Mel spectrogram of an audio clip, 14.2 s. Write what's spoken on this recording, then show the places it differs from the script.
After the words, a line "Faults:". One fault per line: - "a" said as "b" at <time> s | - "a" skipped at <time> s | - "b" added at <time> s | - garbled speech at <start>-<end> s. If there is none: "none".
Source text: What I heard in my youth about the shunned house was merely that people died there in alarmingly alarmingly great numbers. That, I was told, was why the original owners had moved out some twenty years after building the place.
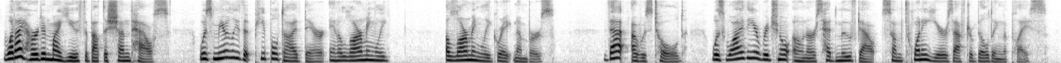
What I heard in my youth about the shunned house was merely that people died there in alarmingly alarmingly great numbers. That, I was told, was why the original owners had moved out some twenty years after building the place.
Faults:
none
